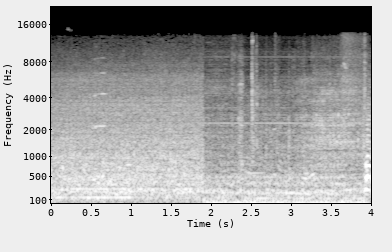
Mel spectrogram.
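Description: Steady motor-vehicle noise: an engine hum with road rumble, turning deeper about two seconds in.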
